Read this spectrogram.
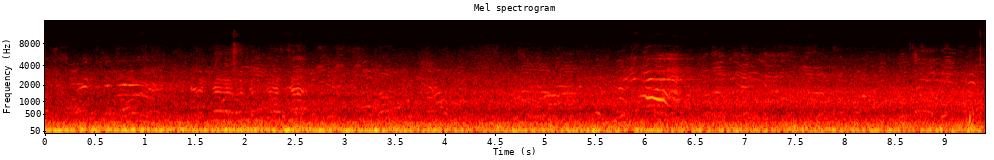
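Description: Young players shout and call out to each other across the field.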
